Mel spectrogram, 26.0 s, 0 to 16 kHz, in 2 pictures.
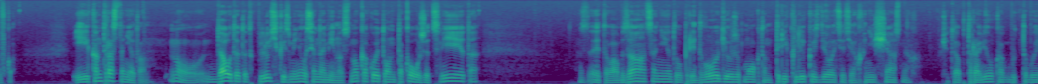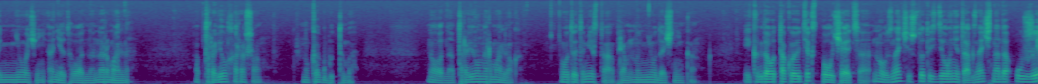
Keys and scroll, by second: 1.2 space, 3.7 space, 7.7 space, 10.5 space, 12.2 shift+0, 12.6 space, 19.2 space, 20.8 space, 24.3 space.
